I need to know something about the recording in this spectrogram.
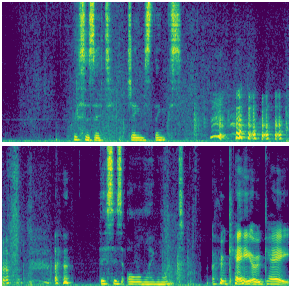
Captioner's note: Regulus laughs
